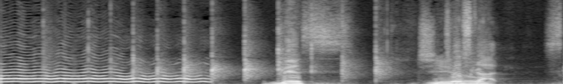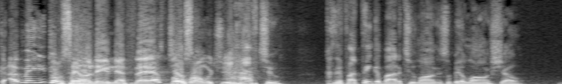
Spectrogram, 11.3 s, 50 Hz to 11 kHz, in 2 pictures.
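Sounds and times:
applause-like rhythmic clapping: 0.0 - 4.8
speech: 2.9 - 3.3, 4.3 - 11.2.

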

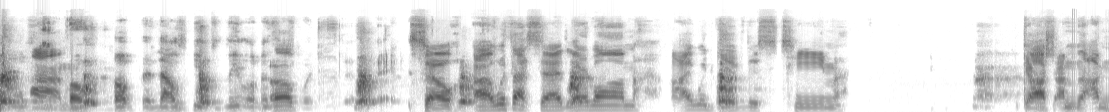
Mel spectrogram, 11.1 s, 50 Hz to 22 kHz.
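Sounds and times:
dog barking: 0.0 - 1.2, 2.0 - 2.3, 3.6 - 3.9, 4.6 - 4.9, 5.7 - 6.0, 7.2 - 7.5, 9.8 - 10.2
speech: 0.3 - 8.5, 9.7 - 11.0.

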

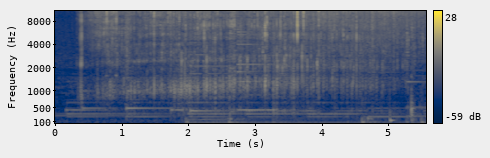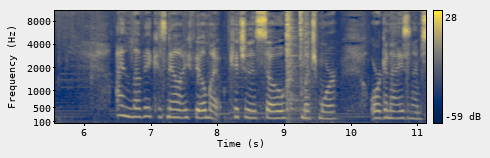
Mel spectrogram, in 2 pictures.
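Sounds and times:
coffee poured from a carafe: 0.3 - 5.8
speech: 6.5 - 11.1.

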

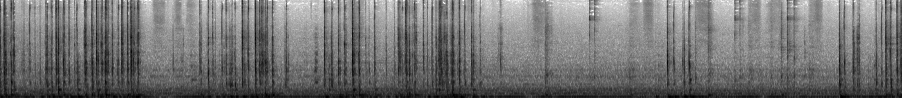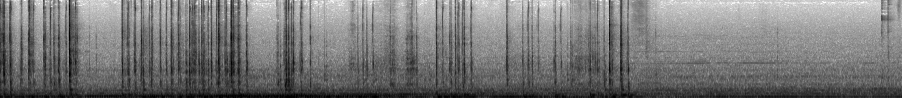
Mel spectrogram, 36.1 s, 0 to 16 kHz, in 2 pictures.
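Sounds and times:
computer keyboard typing: 0.0 - 2.9, 3.8 - 10.1, 11.8 - 12.0, 13.2 - 15.0, 16.8 - 30.8
low hum: 0.0 - 36.0.

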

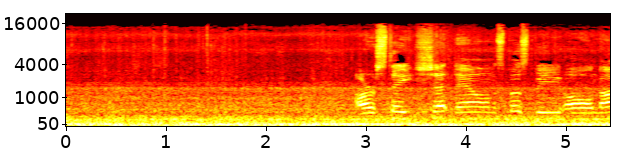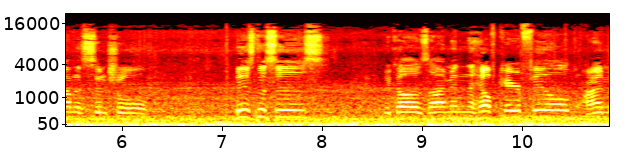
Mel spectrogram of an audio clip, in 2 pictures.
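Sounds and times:
car engine and road noise while driving on the road: 0.0 - 10.8
speech: 2.9 - 6.4, 7.1 - 10.8.

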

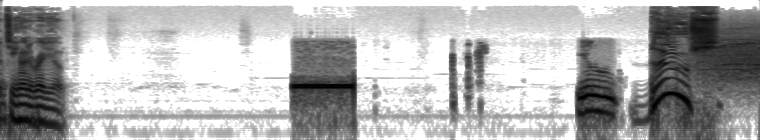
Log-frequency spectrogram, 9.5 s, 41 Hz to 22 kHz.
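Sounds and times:
speech: 0.0 - 0.9, 7.2 - 9.2
phone ringback tone buzz: 3.7 - 4.4.

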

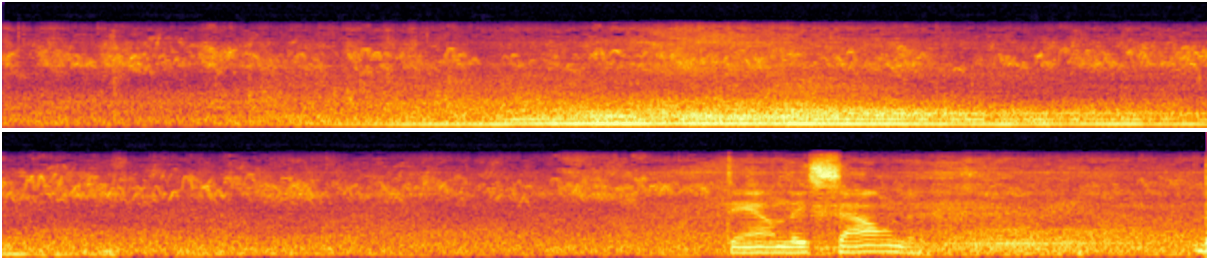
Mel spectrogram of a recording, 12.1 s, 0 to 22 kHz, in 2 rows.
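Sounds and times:
flock of birds chirping in a tree: 0.0 - 12.0
low engine drone: 1.6 - 7.1
speech: 9.7 - 10.8.

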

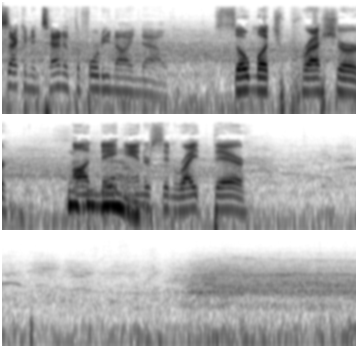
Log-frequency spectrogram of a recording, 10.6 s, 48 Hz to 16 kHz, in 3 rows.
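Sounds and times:
speech: 0.0 - 6.1
stadium crowd at an American football game roaring: 2.7 - 6.1.

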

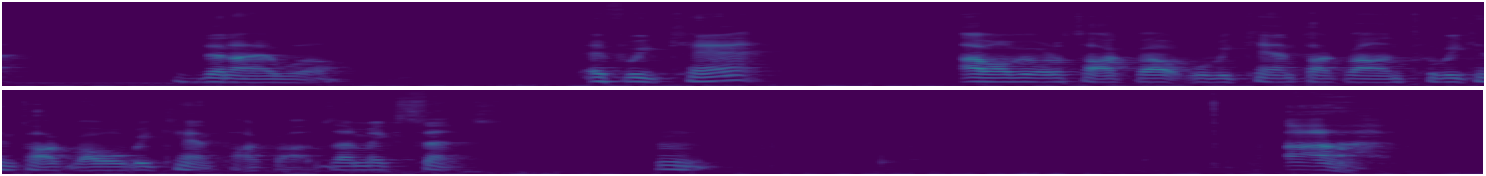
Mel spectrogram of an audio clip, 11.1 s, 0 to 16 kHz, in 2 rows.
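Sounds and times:
speech: 0.6 - 1.4, 2.2 - 2.9, 3.6 - 8.3, 10.4 - 10.8
person sipping water with faint wet clicks: 8.1 - 11.0.

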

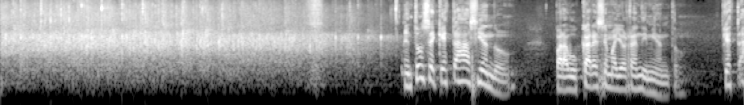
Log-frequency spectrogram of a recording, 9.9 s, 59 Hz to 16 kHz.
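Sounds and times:
audience applauding: 0.0 - 5.4
speech: 5.4 - 9.9.

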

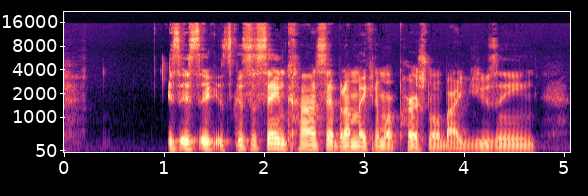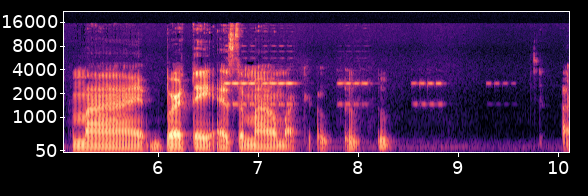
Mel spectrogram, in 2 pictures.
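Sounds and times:
speech: 1.0 - 8.4
phone alarm beeping: 6.6 - 9.6.

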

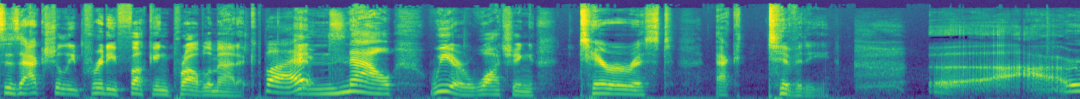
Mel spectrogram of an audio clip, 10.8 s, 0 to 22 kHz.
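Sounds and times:
speech: 0.0 - 8.4, 9.3 - 10.8
long loud burp with wavering rising pitch: 9.3 - 10.8.

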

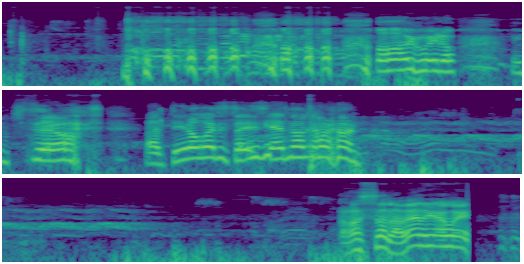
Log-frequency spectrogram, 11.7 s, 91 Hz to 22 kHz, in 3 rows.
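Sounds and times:
laughter: 0.9 - 4.7, 6.0 - 6.9
speech: 0.9 - 6.8, 10.3 - 11.3
police patrol car siren wailing: 6.2 - 9.1.

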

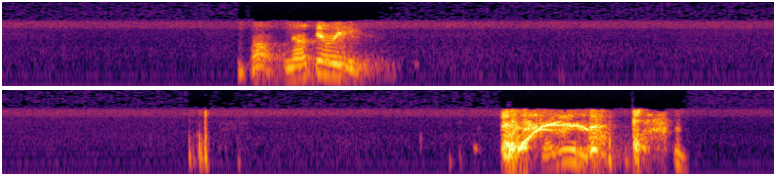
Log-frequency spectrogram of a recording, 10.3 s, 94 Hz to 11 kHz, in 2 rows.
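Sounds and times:
speech: 1.8 - 2.6
coughing into a handkerchief: 8.4 - 9.8
throat clearing: 8.5 - 9.8.

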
